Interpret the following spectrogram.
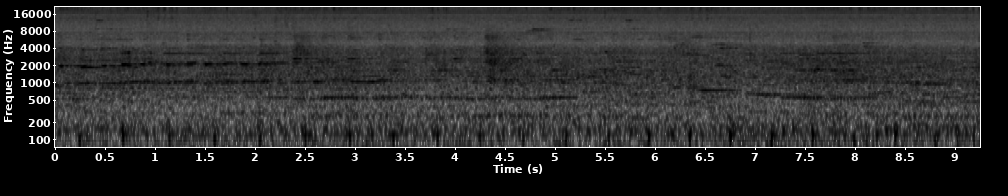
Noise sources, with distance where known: music from a fixed source

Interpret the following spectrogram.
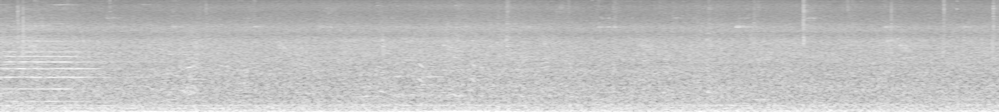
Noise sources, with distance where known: car horn

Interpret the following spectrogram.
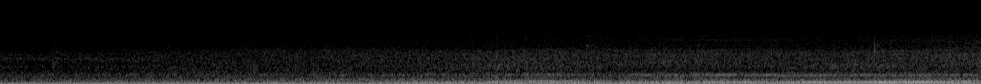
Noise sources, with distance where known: engine of unclear size

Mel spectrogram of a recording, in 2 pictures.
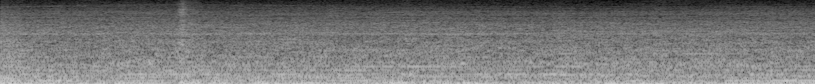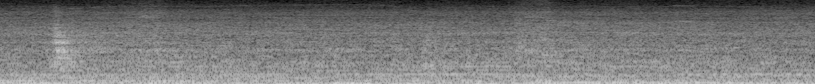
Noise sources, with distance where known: non-machinery impact

